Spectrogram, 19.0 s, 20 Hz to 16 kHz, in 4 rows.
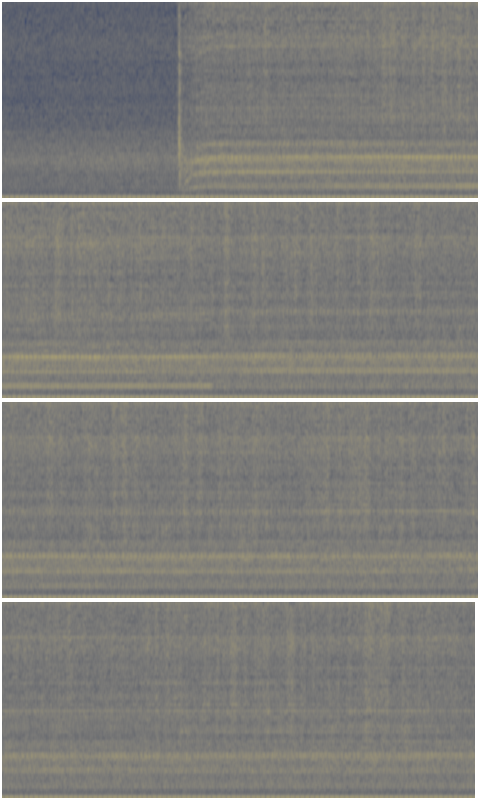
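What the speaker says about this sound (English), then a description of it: "I'm gonna go ahead and bring the car back down now." A 12V 5-ton electric car jack lowers a car with a steady, continuous motor whine that starts suddenly and holds a constant pitch over a low electrical hum.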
